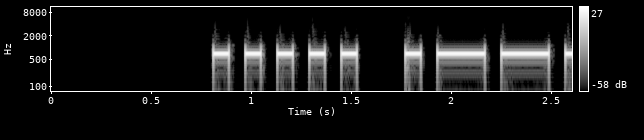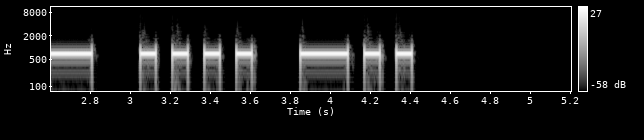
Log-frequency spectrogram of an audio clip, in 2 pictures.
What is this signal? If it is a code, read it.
Morse code, heard as a keyed tone, about 15 wpm, 700 Hz. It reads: 5JHD
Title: Four Challenging Letter-Number Combinations 15wpm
